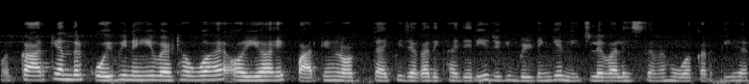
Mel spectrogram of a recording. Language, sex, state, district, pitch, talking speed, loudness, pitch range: Hindi, female, Chhattisgarh, Sarguja, 185 Hz, 265 wpm, -19 LUFS, 175-200 Hz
